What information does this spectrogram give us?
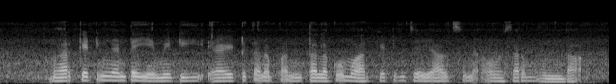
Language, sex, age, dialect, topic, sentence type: Telugu, female, 25-30, Telangana, agriculture, question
